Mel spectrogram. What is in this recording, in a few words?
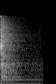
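s door open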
